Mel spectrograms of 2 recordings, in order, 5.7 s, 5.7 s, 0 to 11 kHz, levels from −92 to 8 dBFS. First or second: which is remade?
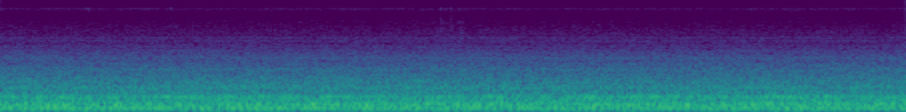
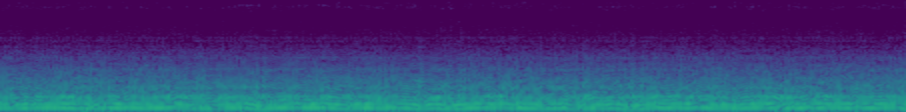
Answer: second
